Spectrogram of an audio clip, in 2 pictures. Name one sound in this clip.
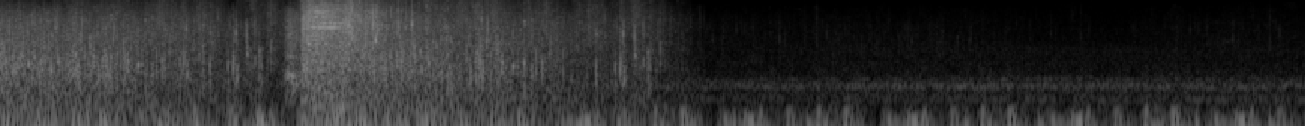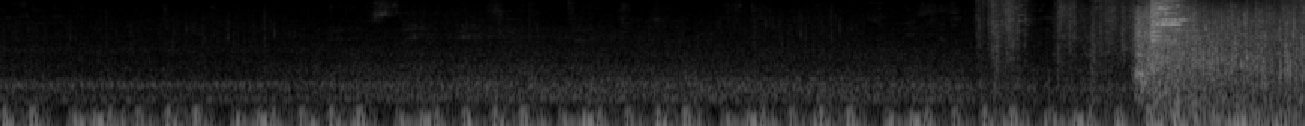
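Heavy armoured footsteps thud slowly on stone.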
